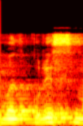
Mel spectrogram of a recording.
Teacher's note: واو کو ذال سے ملانا ہے، آپ بیچ میں الف نہیں پڑھیں گے، ذال نرمی سے پڑھیں گے، کاف باریک ہے اور اس پہ پیش معروف طریقے سے ادا کریں گے۔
